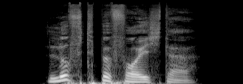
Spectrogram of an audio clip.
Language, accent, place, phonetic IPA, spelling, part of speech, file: German, Germany, Berlin, [ˈlʊftbəˌfɔɪ̯çtɐ], Luftbefeuchter, noun, De-Luftbefeuchter.ogg
- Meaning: humidifier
